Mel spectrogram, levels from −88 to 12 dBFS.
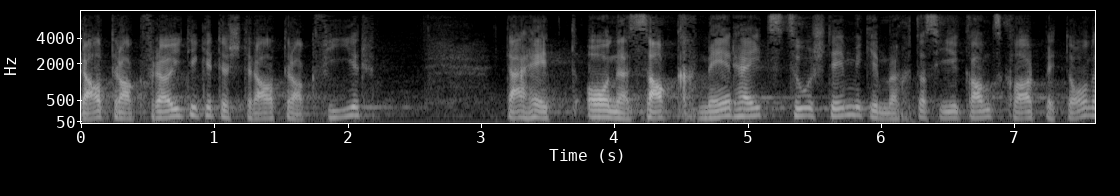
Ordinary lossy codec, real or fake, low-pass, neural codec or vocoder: none; real; 7.2 kHz; none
